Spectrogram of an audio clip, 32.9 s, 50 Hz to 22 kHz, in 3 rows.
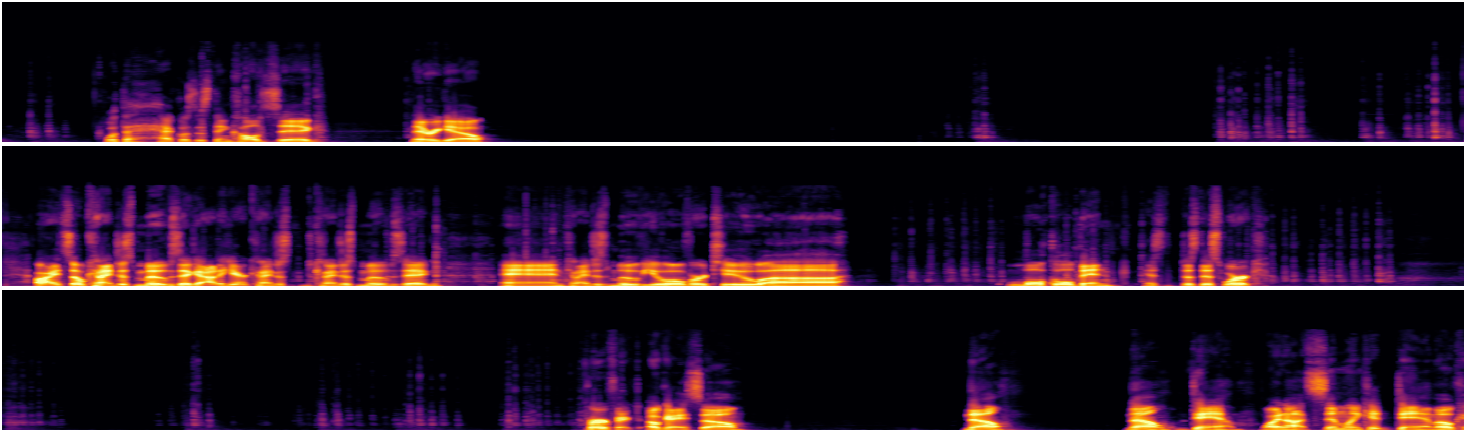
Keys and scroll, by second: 0.2 alt++, 1.5-2.4 typing, 3.0 Return, 7.0-7.7 typing, 8.8-11.0 typing, 10.2 Return, 12.1-15.0 typing, 17.0-21.6 typing, 22.0 ctrl+c, 22.9-24.3 typing, 24.2 ctrl+a, 24.5 ctrl+u, 24.7 ctrl+u, 25.1 ctrl+d, 25.8 shift+a, 26.0 ctrl+c, 26.1 ctrl+c, 26.2 ctrl+c, 31.8 alt+{, 32.7-32.9 typing.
